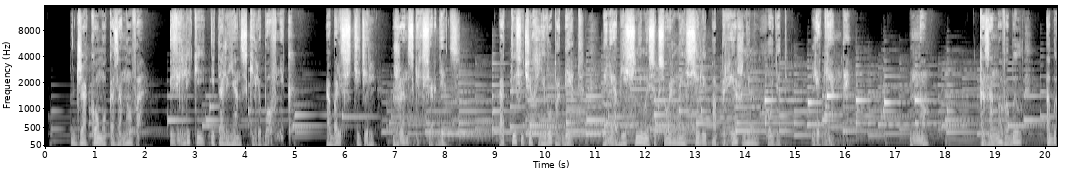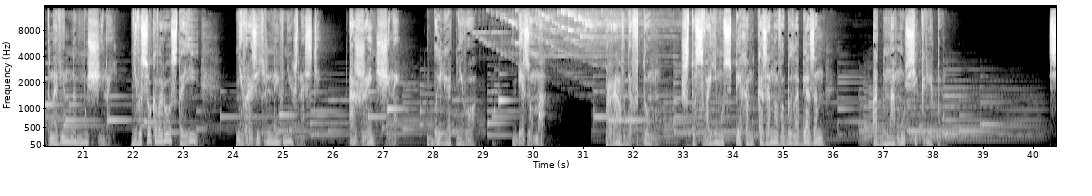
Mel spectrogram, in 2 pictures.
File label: book, dictory men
